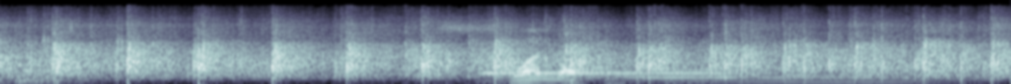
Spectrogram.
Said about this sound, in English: Hallelujah. Clap your hands together for the Lord. Somebody was trying to clap for Jesus.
